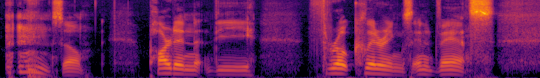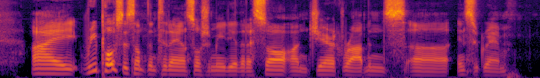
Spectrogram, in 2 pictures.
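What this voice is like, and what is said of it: Scratchy voice, under the weather. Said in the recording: “I'm a little under the weather ... my voice is a little scratchy”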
